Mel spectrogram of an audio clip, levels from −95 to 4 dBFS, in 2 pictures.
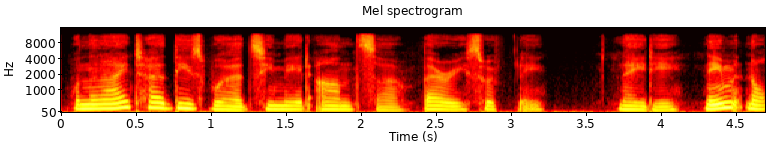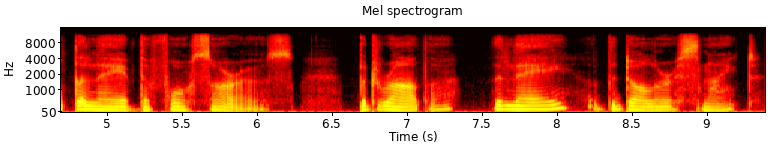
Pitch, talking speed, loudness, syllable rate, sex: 160 Hz, 185 wpm, -20 LUFS, 4.8 syllables/s, female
